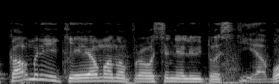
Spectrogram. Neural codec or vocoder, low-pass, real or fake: codec, 16 kHz, 8 kbps, FunCodec, trained on Chinese and English, 25 frames a second; 7.2 kHz; fake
